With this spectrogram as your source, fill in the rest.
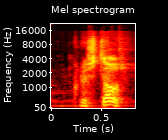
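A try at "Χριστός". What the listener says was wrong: Christos. And your mind is still on the K, while this is a he. This is the he sound. Better, but again, you lost the emphasis. You forgot that. The emphasis is here. Christ.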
